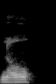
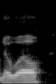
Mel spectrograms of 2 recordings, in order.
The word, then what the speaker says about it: Null: And by the way, his last name is pronounced null. Um, it's not Noel, despite the way it's spelled, um, uh, just for like draft your draft coverage and stuff like that.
